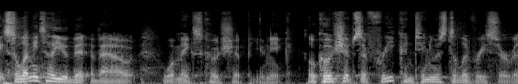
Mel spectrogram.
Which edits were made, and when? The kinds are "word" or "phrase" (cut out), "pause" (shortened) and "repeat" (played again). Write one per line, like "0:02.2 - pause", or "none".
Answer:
0:03.0 - pause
